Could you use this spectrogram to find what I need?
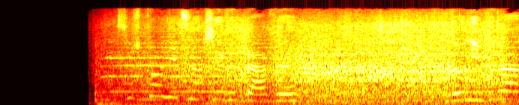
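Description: A young woman talks cheerfully close to the microphone.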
